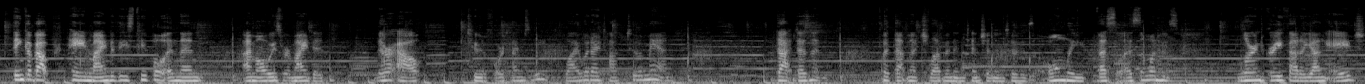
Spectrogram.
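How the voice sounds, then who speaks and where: A woman's voice: on the low side, fairly even intonation, moderate pace, music in the background, low-quality recording. A woman in her thirties giving her frank, firm opinion on dating. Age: 30s. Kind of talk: opinionated vlog monologue.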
